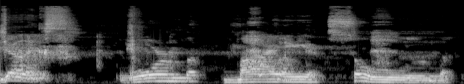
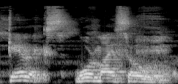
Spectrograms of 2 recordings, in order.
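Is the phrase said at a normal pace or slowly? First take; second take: slowly; normal. First: The phrase is said slowly and deliberately. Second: The phrase is said at a normal pace.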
